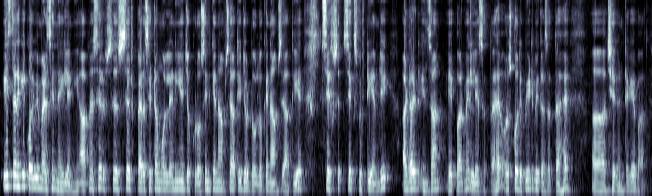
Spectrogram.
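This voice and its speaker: Mellow-voiced doctor explaining health tips. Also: male voice, medium pitch. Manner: explanatory, addresses viewers directly with frequent fillers. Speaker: doctor giving health advice. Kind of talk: direct-to-camera health talk.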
